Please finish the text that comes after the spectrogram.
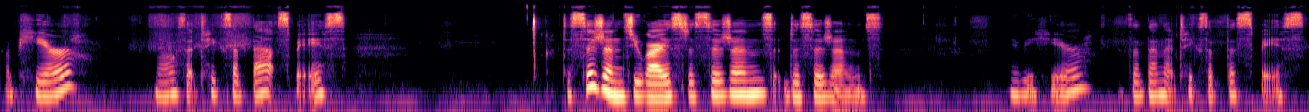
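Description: A woman's voice: lowish voice, slow pace, long pauses, a little mellow, slightly rough. A young woman with a slightly stuffy, nasal voice, rambling casually to viewers while decorating a planner. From Michigan. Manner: rambling, chatty, many "like"s, talks to viewers. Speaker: planner vlogger.

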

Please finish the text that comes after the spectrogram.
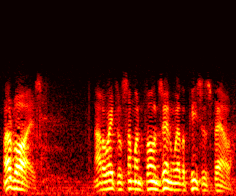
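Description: An actor in a 1950s radio drama playing an eager male scientist who leads a saucer project, excitable and commanding. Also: mid-range voice, normal speed, breathy edge. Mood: earnest. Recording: tinny old radio broadcast with hiss.

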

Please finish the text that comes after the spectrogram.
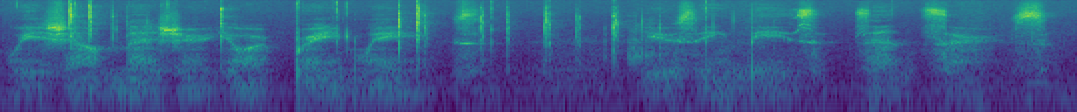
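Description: A woman in her twenties playing a calm, clinical female alien examiner in whispered ASMR roleplay, close to the mic, giving soft, formal, measured instructions. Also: close to an everyday voice, rough recording. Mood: calm, soothing. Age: 20s. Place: small bedroom, indoors. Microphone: close mic, just in front of her.

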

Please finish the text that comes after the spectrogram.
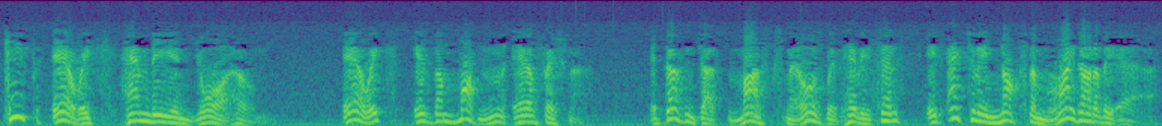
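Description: Old time radio ad guy, really lively delivery, thin tinny recording. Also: mid-range voice, measured pace, slight background noise. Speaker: commercial announcer. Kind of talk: vintage radio advertisement read.

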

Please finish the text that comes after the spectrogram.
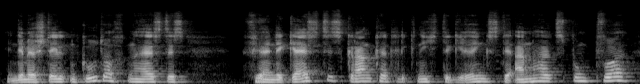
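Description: An actor playing a stern, appalled police inspector with an Austrian accent, formal and reproachful, in a radio crime drama. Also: male voice, medium pitch, unhurried, lightly acted. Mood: stern, probing.

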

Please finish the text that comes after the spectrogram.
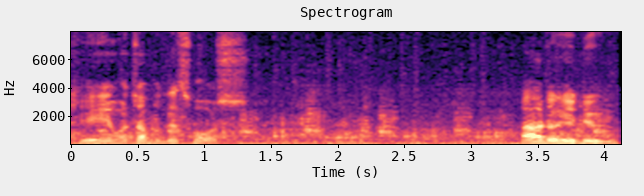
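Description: A man giving casual, excitable, sweary commentary as he hosts a gaming let's play. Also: medium pitch, a little slow, very noisy. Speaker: gaming video host. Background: fantasy video game audio.

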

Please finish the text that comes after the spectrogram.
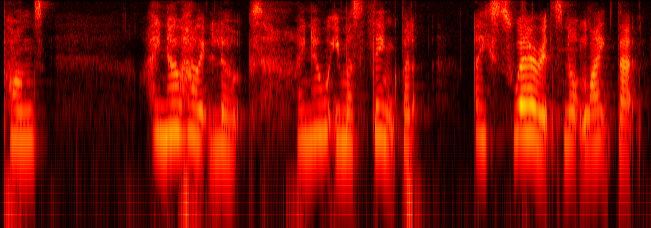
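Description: A woman's voice: high-pitched, fairly even intonation, slow pace, darkish tone. A woman voicing a hot-headed, defensive teenage schoolboy in a story, snappy and sarcastic yet anxious. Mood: pleading. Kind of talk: dramatised story reading.

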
